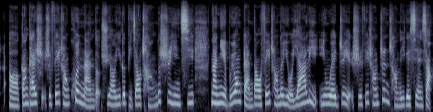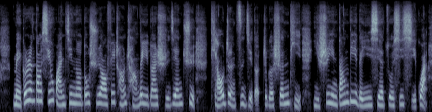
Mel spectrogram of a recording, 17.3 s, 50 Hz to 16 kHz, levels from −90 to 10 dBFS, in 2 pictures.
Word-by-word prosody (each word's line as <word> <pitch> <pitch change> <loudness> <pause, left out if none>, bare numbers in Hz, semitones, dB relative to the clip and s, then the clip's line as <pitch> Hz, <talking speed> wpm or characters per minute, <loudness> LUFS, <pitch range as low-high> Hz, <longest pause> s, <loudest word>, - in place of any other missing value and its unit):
呃， 205 -3 +1
刚 240 +6 -1
开 255 0 +3
始 270 - +1
是 245 +2 -2
非 275 +4 -2
常 240 -4 -1
困 305 +1 0
难 180 -4 0
的， - - -6
需 245 - -2
要 220 -3 -2
一 235 - -6
个 265 - +3
比 215 -6 -15
较 230 +3 +1
长 190 -1 -3
的 - - -5
适 310 0 +1
应 250 -2 -4
期， 270 +4 +8 0.3
那 280 -1 +6
你 270 0 +1
也 255 - +4
不 225 +3 -7
用 315 +1 +3
感 200 -10 0
到 230 -1 +3
非 265 +4 -2
常 240 -5 -4
地 250 - -1
有 230 -7 -3
压 240 +9 +3
力。 290 -10 -3
因 250 +1 -5
为 240 -2 +4
这 250 +5 -4
也 - - -4
是 235 - -1
非 285 +5 -9
常 245 -3 -4
正 340 +1 -5
常 205 -7 -5
的 195 - -6
一 210 - -7
个 225 0 +2
现 215 -2 +4
象， - - +4 0.3
每 230 -2 -1
个 280 - +2
人 340 0 +1
到 335 -1 +1
新 320 +1 +4
环 220 -9 0
境 265 +3 -3
呢， 250 -1 -4
都 255 +3 -4
需 265 -1 -1
要 245 -2 +2
非 295 +5 -8
常 240 -2 -7
长 190 -6 -5
的 260 - 0
一 245 -2 -6
段 230 -1 -3
时 205 -2 -1
间 245 +2 -3
去 - - -1 0.3
调 205 -2 0
整 255 -6 -3
自 250 +6 -2
己 210 -3 -4
的 320 0 -8
这 225 - -6
个 195 -2 -4
身 250 +5 0
体， 190 -10 -8 0.2
以 200 -2 -10
适 280 +9 +4
应 255 -4 -4
当 255 +5 -1
地 310 -1 -4
的 205 - -2
一 205 +2 -8
些 210 0 +8
作 210 +1 -6
息 210 +3 +2
习 170 -7 +4
惯。 - - +1
240 Hz, 310 characters per minute, -22 LUFS, 220-270 Hz, 0.3 s, 期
